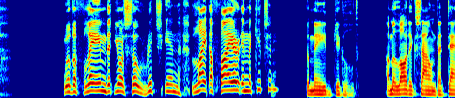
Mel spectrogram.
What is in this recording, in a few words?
There was a Little Man, male, US, story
